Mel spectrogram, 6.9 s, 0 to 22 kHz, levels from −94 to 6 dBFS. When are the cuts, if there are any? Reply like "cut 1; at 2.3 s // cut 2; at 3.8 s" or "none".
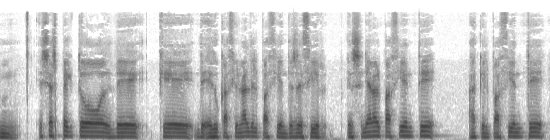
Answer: none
